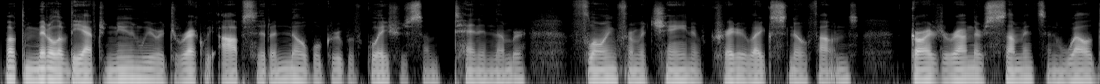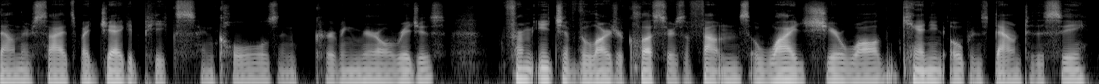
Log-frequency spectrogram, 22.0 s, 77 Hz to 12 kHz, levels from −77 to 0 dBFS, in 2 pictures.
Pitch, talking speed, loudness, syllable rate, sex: 90 Hz, 175 wpm, -25 LUFS, 4.7 syllables/s, male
